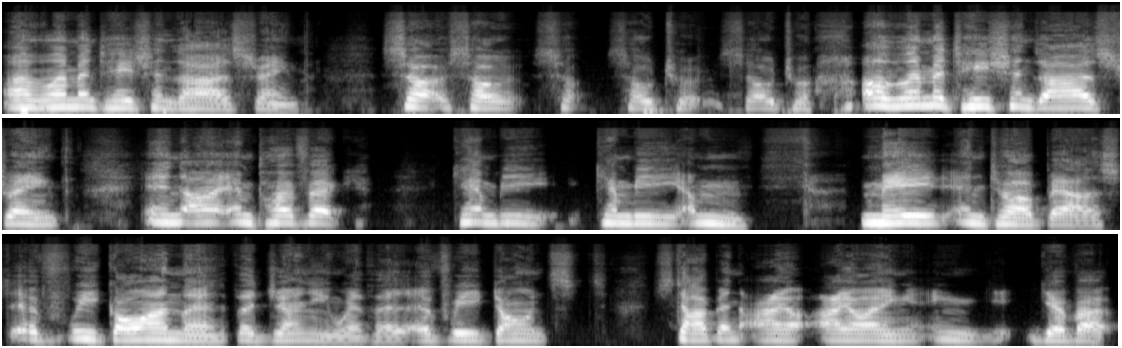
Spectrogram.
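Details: Adult male speaker; speech impediment.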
